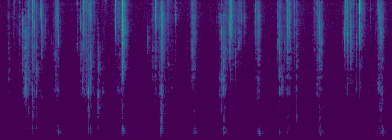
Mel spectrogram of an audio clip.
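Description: A yellow plastic knife presses and cuts along a strip of teal crunchy bead slime. Quiet, crisp crunching and crackling bursts come about once a second at an uneven pace, each bright and short with almost no low end.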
